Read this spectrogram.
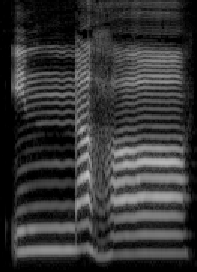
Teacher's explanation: نون میں شدت کا گنہ کر کے الف مدہ کو ہلکا سا کھینچیں گے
